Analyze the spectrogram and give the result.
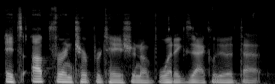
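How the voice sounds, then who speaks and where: A man's voice: low-pitched, fairly even intonation, fast, dry recording. A man co-hosting a casual podcast, chatting and joking, laughing often and sometimes reading passages aloud. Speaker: podcast co-host. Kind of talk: casual chat.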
